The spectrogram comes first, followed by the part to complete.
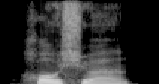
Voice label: "候选", Chinese

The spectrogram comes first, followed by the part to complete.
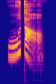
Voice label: "舞蹈", Chinese

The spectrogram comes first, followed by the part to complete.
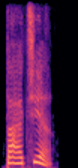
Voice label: "搭建", Chinese

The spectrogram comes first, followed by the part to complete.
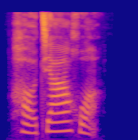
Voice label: "好家伙", Chinese

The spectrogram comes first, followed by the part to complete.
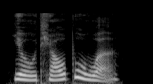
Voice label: "有条不紊", Chinese

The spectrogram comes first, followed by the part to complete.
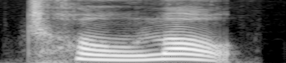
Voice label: "丑陋", Chinese

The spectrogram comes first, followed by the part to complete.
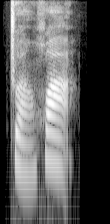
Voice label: "转化", Chinese

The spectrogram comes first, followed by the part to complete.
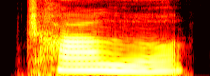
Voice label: "差额", Chinese

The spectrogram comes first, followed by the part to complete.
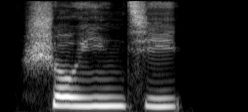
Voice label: "收音机", Chinese

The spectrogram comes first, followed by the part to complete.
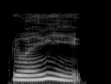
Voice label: "轮椅", Chinese

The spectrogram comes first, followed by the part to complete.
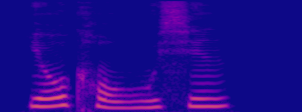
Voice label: "有口无心", Chinese

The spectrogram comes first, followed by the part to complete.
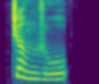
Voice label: "正如", Chinese

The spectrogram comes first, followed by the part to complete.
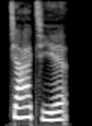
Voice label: "佳节", Chinese

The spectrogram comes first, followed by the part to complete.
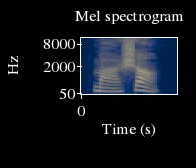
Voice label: "马上", Chinese

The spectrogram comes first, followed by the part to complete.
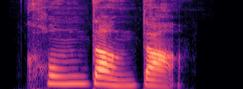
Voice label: "空荡荡", Chinese

